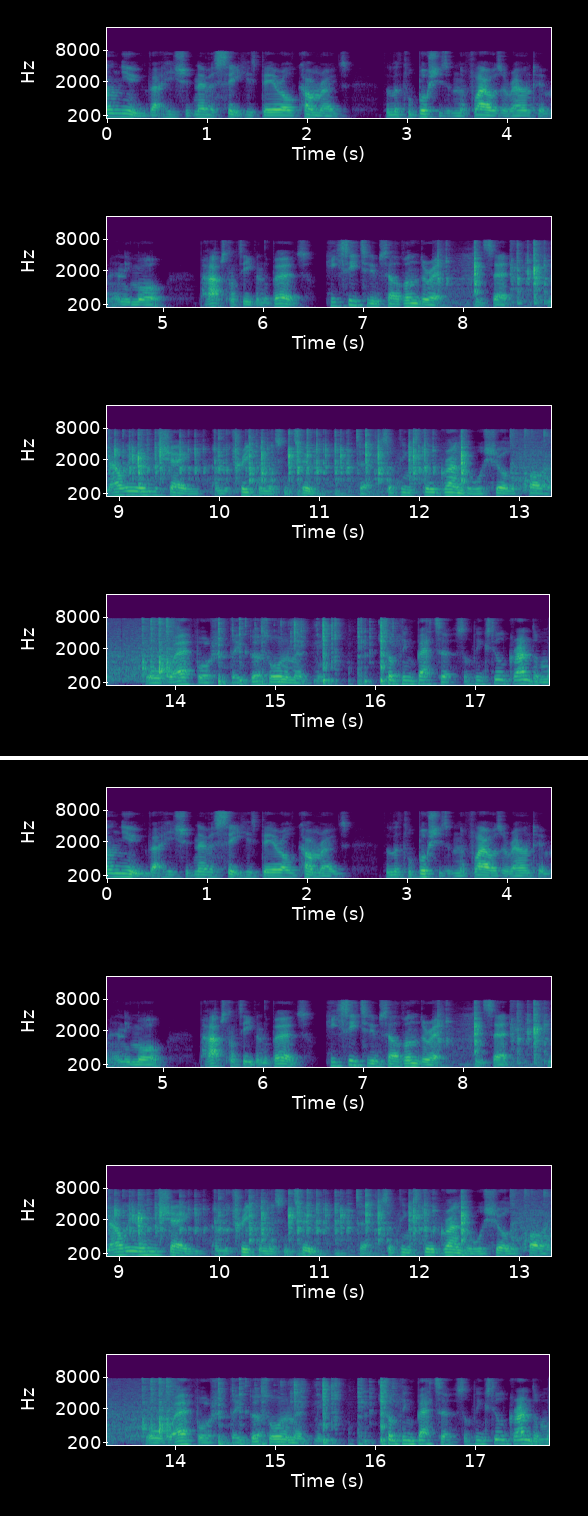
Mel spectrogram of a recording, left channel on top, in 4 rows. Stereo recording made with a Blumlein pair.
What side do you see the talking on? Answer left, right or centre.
centre.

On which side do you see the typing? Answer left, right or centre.
centre.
